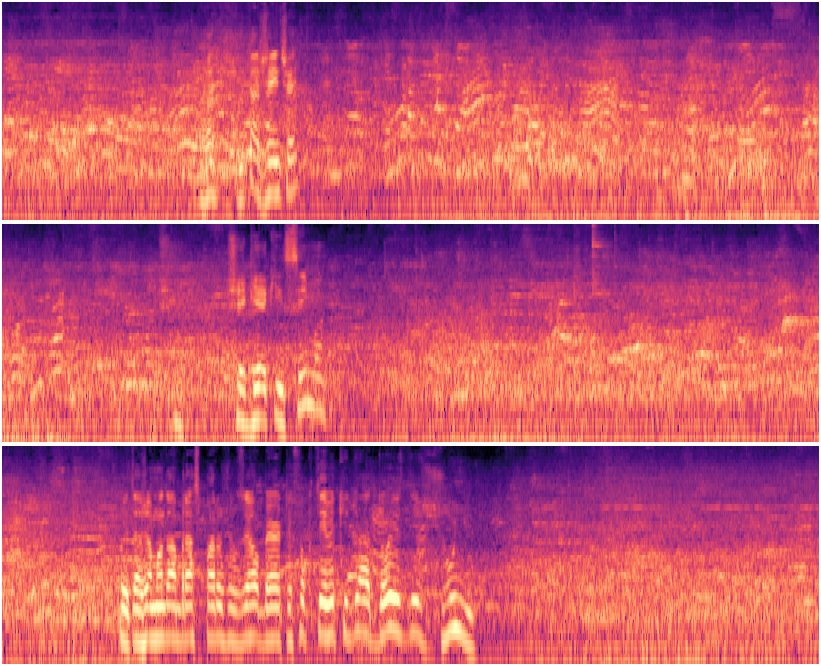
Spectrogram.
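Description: A crowd chatters all around indoors, with a busy echo.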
